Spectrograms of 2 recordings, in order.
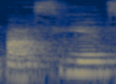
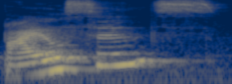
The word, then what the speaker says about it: Biossance: quickly before we continue I am pronouncing this tote wrong it's b i o biosense biosense I don't know where I got the other way of saying it but anyways squalene copper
